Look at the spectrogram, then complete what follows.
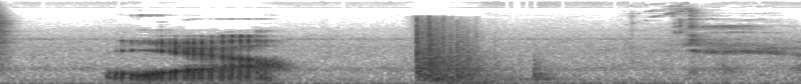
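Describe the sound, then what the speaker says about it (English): A door in a video game swings shut with a single solid thunk, preceded by a rising creak-like sweep and followed by a faint trailing tone. "I barely got my door shut before I heard him in the hallway."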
